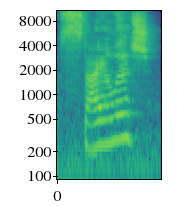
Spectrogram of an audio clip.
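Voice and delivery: slow, careful Stylish Shapes, each word drawn out; deliberately slow product name; said slowly. Shown as a demonstration. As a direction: spell out Stylish Shapes slowly so it comes out right. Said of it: "I gotta say it slow".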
